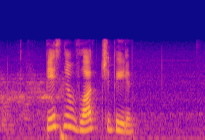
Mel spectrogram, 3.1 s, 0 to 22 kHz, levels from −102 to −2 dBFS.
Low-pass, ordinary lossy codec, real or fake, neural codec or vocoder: none; none; real; none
